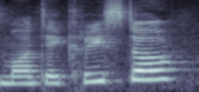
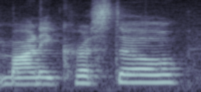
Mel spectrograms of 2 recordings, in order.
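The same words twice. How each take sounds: First: The name is said with an Italian accent. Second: The name is said with an American accent.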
